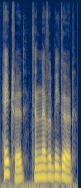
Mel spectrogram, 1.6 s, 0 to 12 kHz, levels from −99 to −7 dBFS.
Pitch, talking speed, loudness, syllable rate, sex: 130 Hz, 185 wpm, -17 LUFS, 4.9 syllables/s, male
